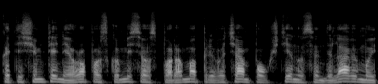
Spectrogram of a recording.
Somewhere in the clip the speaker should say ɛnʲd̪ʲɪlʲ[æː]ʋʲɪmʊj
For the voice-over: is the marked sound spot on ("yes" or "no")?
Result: yes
